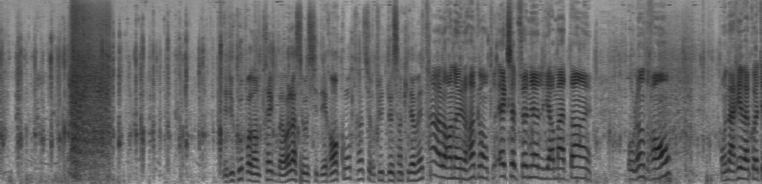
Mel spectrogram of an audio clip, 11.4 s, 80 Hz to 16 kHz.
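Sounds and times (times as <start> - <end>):
11-year-old mare snorting: 0.0 - 4.2, 8.6 - 11.0
11-year-old mare hooves clopping on a trek: 0.0 - 11.4
speech: 3.3 - 10.2, 10.8 - 11.4.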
